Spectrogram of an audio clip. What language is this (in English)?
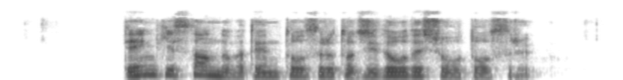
Japanese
